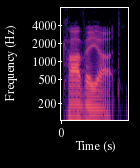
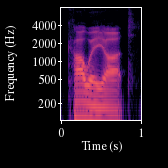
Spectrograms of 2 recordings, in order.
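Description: First: The middle consonant sounds like a 'v'. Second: The middle consonant sounds like a 'w'. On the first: "instead of" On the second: "it had a vowel sound to it. So they might have said"

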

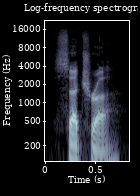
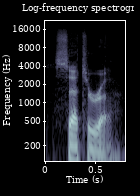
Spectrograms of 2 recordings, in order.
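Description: First: The word is said with two syllables. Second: The word is said with three syllables. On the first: The speaker calls it wrong. "reduce it from three syllables down to two" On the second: The speaker calls it right. "all three syllables in the word cetera"

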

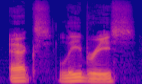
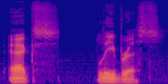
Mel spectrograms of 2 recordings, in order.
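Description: First: It is said with classical Latin vowels. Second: It is said with Americanized short I vowels. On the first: "a correct Latin pronunciation would say" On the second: "an Americanized one would say"

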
